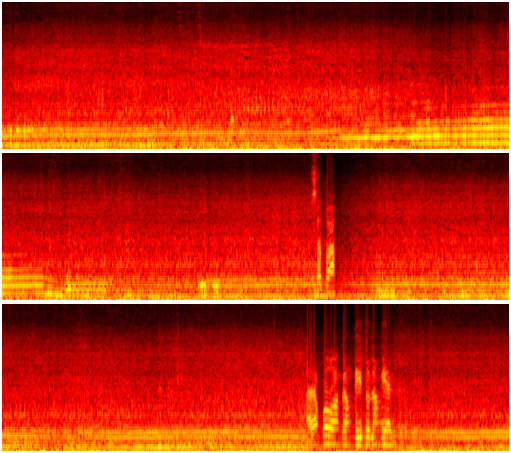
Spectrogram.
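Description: A motorcycle engine hums steadily up close, rising and falling in pitch as it speeds up and slows down.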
